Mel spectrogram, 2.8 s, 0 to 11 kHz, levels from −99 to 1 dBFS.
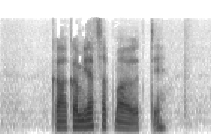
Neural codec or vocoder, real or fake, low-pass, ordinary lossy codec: codec, 16 kHz, 0.7 kbps, FocalCodec; fake; 7.2 kHz; MP3, 32 kbps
